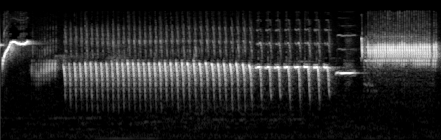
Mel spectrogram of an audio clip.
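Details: Belgian canary singing varied notes that change gradually: a high rising whistle, a long fast rolling trill slowing toward its end, a brief note, then a buzzy sustained phrase.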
